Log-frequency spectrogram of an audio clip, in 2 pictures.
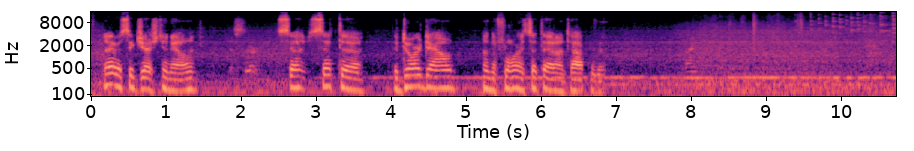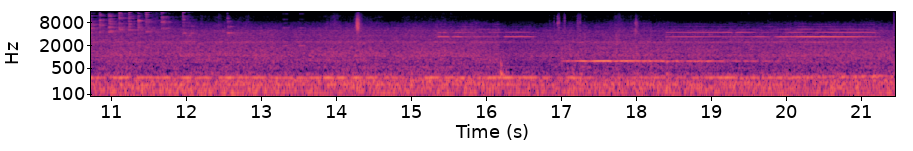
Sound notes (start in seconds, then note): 9.0 pipes clanking; 13.9 device beeps; 17.6 device ringing and beeping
